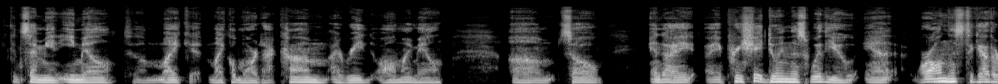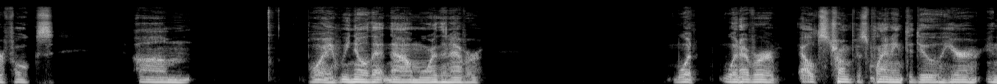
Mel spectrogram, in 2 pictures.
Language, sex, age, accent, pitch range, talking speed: English, male, 40-59, American, 105-125 Hz, 150 wpm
